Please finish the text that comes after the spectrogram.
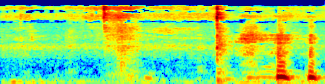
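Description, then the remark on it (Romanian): Rain patters down in a few irregular, splashy bursts, with heavy drops striking a surface over a faint steady hiss. “ce plouă.”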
